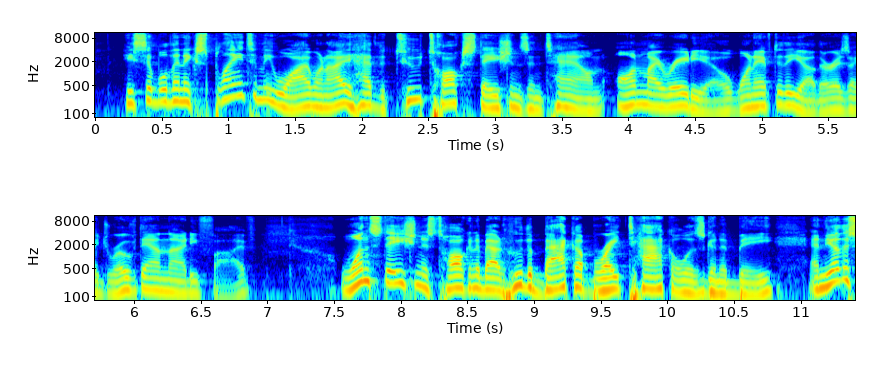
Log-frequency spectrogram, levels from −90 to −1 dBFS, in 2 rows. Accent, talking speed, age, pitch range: American, 240 wpm, 40-59, 125-170 Hz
